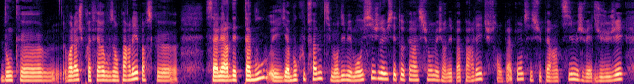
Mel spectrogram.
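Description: Her voice very deep and low with a dark, mellow tone, a woman speaks at a very fast pace with ordinary pitch variation. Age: 30s. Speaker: social media personality sharing health story. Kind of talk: personal testimony and awareness message.

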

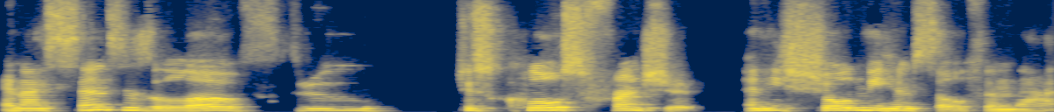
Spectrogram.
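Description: A woman speaks with an American accent and ordinary pitch variation. She has an ordinary speaking voice. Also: medium pitch for a woman, fairly slow pace. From Brooklyn, New York. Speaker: worship leader and trainer. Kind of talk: testimony.

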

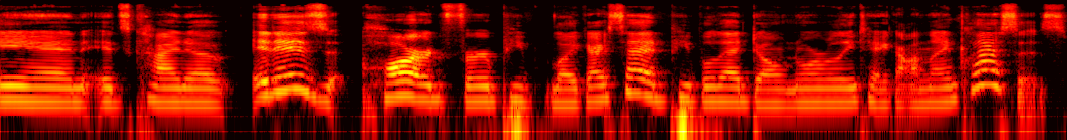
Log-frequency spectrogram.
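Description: Recorded very cleanly with a silent background, a woman speaks in a plain, everyday voice at medium pitch and a moderate pace, with ordinary pitch variation and hardly any pauses. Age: 20s. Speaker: podcast host and college student working as a restaurant server. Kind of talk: casual solo monologue.

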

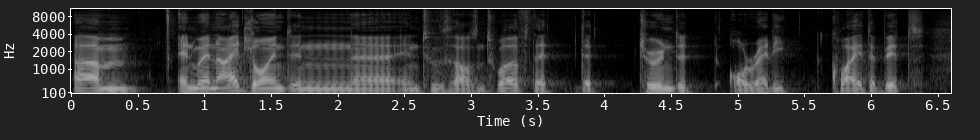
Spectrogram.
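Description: A man of medium pitch speaks at a fairly slow pace with fairly even intonation, in a very clean recording with a silent background. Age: 40s. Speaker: platform engineering lead. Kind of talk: interview. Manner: hesitant with fillers.

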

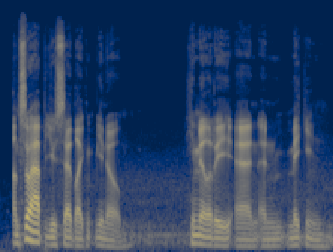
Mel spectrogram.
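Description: Recorded very cleanly against a silent background, a man with an American accent speaks at a moderate pace in a very deep, low voice with a bright, sharp tone and vocal fry, taking long, frequent pauses. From Oregon. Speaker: guest podcast host and climber. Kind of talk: casual interview. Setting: converted warehouse training center.

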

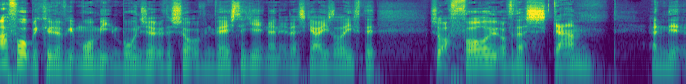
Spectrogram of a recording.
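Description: The man talks at a fairly quick pace. His intonation is monotone and flat. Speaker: TV review host. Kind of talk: casual review chat. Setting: online show, late evening.

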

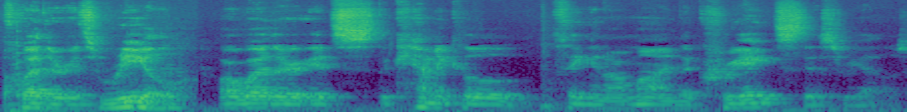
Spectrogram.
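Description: Over noticeable background noise, a man with a fairly low voice talks at a moderate pace in a monotone, flat way, with big swings in loudness. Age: 40s. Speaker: podcast host. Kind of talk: casual chat. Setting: office.

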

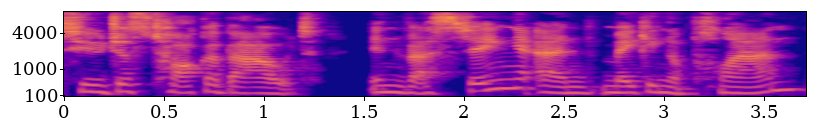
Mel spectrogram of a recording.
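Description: A woman speaks at a fairly slow pace with a fairly low pitch. Her voice is somewhat breathy. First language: not English. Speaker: business development professional and podcast co-host. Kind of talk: casual chat.

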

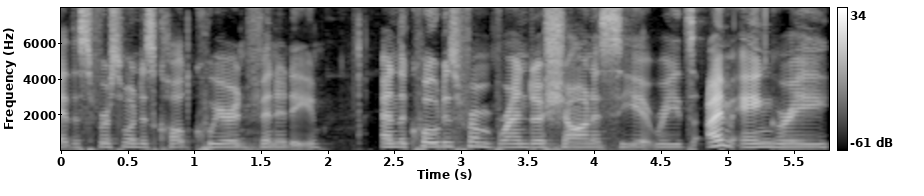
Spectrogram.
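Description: Recorded very cleanly against a silent background, a woman speaks in a plain, everyday voice at a medium pitch. Her pace is moderate and her pitch variation ordinary. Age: 40s. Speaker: writer and poet. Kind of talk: poetry reading with chatty intro. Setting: stage with audience.

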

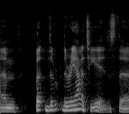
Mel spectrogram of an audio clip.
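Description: This is a man speaking. He has a southern English accent. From Hertfordshire, southern England. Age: 40s. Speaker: recovering addict sharing his story. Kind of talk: casual interview conversation.

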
